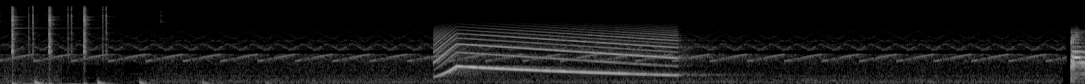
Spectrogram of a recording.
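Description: Police car siren on a fast warbling yelp, about three rises and falls a second, with a louder single whoop about four seconds in that shoots up and then slides slowly down for over two seconds before cutting off. A few sharp clicks sound in the first second.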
